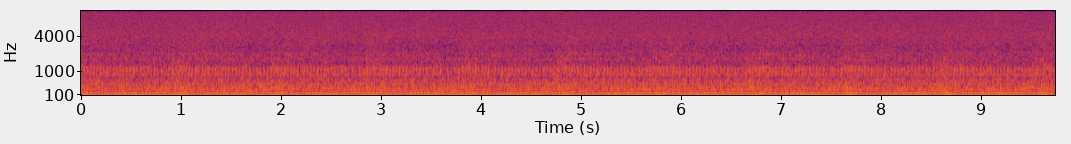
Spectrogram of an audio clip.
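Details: BMW 120d N47 diesel, cold start, no helpful scan codes, fine after driving and restarting warm: deep rumble with revs surging about once a second for over 2 minutes instead of settling; rough cold idle.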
